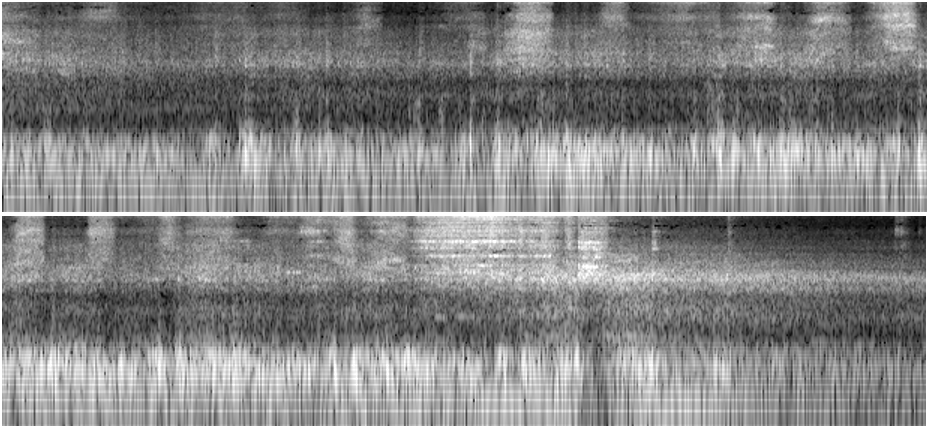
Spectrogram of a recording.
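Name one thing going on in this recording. A train rushes past close by with a loud rumble.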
